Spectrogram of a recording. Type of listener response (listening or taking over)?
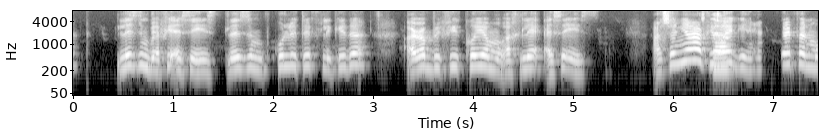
listening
